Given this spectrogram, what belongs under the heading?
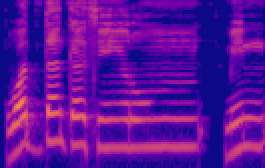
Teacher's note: را کو موٹا ادا کرتے ہوئے میم کے ساتھ ملانا ہے ، میم کے اوپر تشدید زور دیں گے۔ وَدَّ كَثِيرٌ مِّنْ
